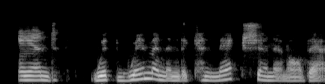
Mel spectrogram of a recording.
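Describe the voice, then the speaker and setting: A woman speaks with a Southern US accent. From US South. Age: 60s. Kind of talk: podcast interview.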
